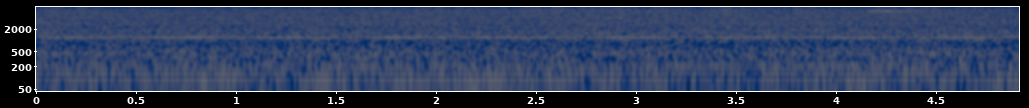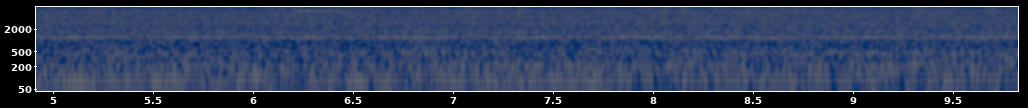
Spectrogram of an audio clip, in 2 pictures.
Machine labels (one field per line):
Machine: fan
